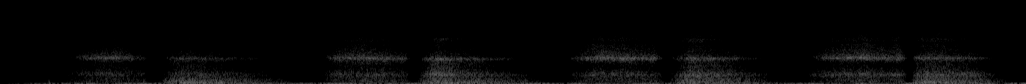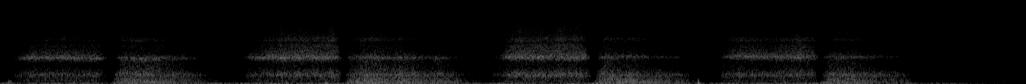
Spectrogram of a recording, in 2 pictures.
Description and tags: breath in and out
male breaths in and out
breath-in, breath-out, male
